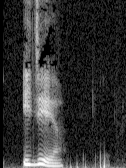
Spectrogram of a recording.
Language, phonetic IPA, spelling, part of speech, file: Russian, [ɪˈdʲejə], идея, noun, Ru-идея.ogg
- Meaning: idea, thought, notion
